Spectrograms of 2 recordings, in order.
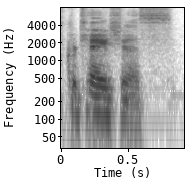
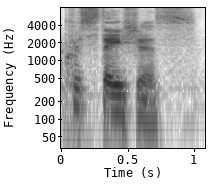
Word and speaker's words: Cretaceous: They were and he he can pronounce Cretaceous, not crustaceious.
